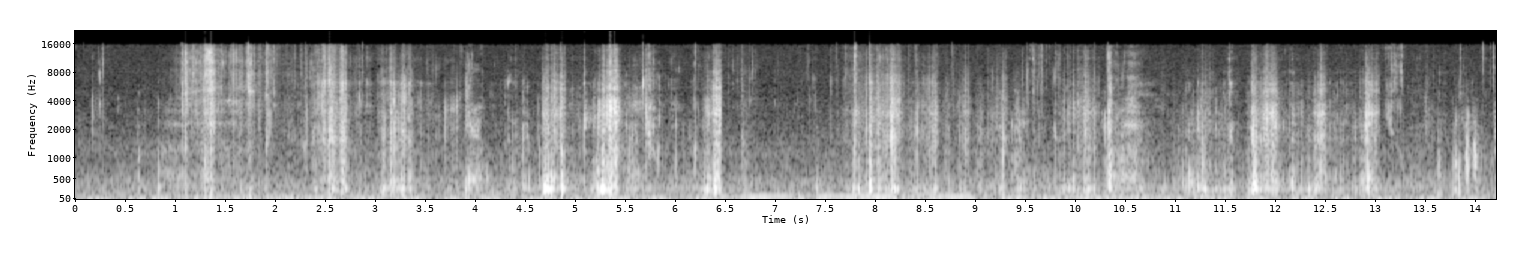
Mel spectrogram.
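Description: A woman bites into crunchy toasted bread close to a microphone.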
